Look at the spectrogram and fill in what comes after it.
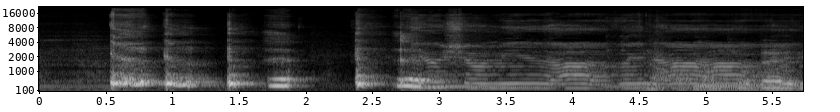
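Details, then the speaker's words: A sick child with a horrible cough and sore throat gives about five harsh coughs in a rapid run, then music plays; repeated coughing. "you're not feeling good yes no you're not you got a horrible cough"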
